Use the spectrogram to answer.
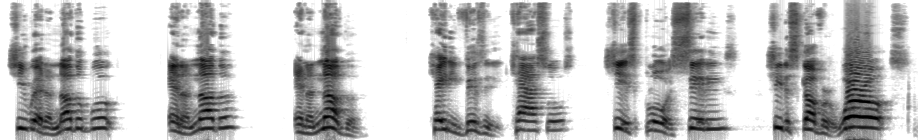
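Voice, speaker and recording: A man's voice: high-pitched, fairly bright tone, roomy sound, recorded from a distance. An American man hosting bedtime stories for children, reading aloud and chatting in casual, slangy speech. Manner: informal slangy talk. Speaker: children's bedtime story host and read-aloud reader. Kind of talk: casual storytelling and chat aimed at kids.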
